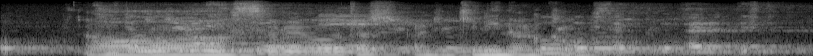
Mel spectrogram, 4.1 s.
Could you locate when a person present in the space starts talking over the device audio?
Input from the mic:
0.4 s

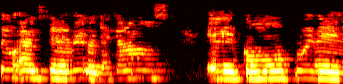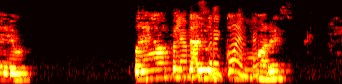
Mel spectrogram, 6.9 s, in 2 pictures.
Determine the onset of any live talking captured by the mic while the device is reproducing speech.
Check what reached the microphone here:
5.2 s

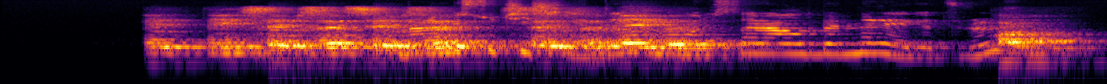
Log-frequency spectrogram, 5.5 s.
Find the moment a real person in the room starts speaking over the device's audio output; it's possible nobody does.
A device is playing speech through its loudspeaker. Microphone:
2.0 s

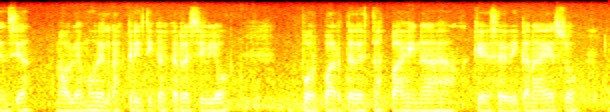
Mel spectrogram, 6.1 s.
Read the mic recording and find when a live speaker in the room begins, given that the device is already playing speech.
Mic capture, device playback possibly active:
none

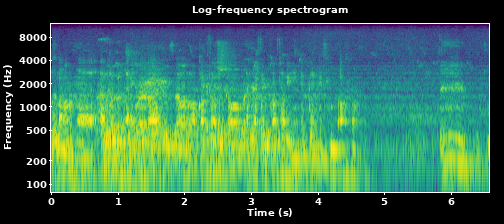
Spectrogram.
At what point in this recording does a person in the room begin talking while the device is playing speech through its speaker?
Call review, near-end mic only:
0.7 s

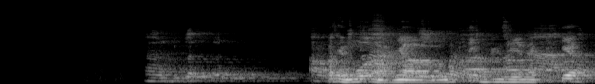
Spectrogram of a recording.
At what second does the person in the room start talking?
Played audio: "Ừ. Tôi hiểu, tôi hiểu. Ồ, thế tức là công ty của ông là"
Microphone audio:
3.2 s

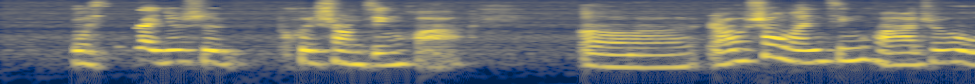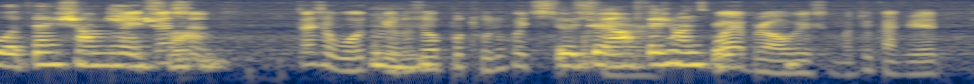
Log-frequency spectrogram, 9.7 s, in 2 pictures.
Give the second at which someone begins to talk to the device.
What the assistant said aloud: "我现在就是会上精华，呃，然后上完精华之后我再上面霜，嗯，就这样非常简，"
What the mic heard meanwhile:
5.4 s

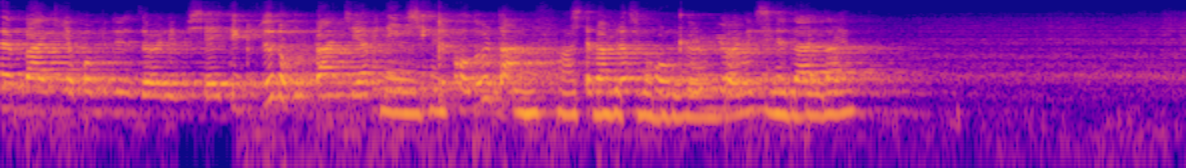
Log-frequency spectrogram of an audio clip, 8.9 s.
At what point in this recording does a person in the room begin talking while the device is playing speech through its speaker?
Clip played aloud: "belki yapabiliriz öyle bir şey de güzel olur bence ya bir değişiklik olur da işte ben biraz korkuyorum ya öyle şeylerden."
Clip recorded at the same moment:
2.8 s

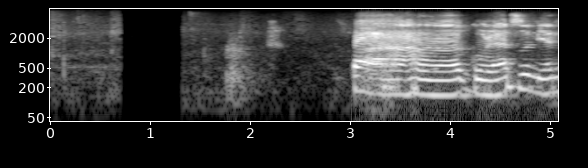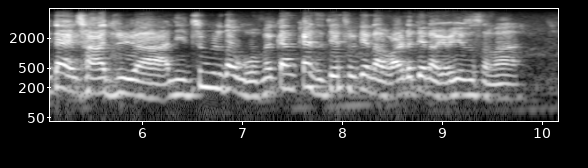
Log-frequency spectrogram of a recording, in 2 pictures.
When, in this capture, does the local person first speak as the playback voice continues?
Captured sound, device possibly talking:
none

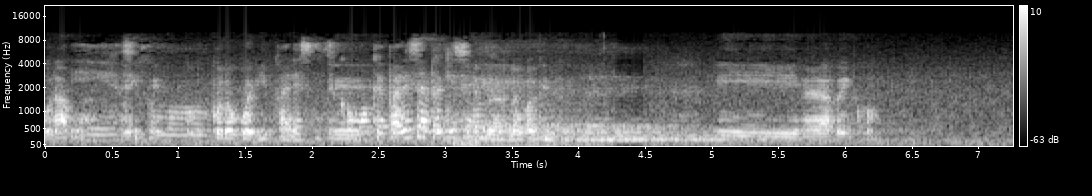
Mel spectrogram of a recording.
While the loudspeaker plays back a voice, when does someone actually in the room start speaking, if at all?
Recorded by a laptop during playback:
2.4 s

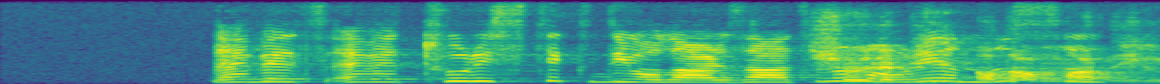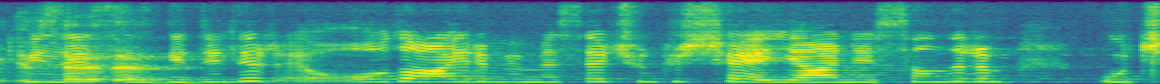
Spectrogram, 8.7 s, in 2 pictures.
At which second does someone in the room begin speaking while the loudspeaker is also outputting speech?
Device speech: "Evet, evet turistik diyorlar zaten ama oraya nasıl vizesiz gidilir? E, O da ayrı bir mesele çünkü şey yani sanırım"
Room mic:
3.0 s

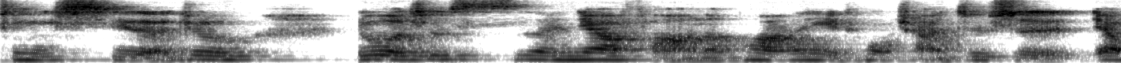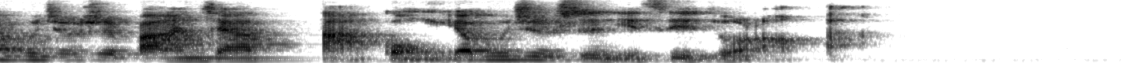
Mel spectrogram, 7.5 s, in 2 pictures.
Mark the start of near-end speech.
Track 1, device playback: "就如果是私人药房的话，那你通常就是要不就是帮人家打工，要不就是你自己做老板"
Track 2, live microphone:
none

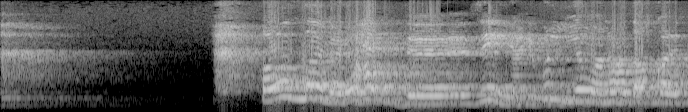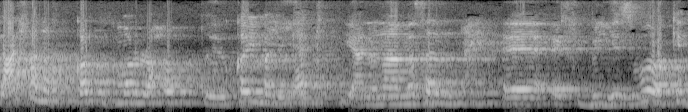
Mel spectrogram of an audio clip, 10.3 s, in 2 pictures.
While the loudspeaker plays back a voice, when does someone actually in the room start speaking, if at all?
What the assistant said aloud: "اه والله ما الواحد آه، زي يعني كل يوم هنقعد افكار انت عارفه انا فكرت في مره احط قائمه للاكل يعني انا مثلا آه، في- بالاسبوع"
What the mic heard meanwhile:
none

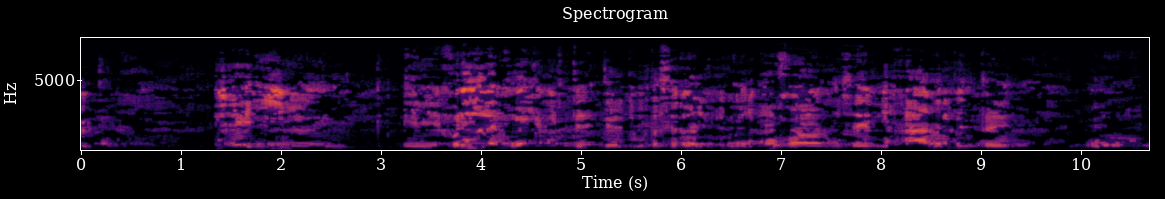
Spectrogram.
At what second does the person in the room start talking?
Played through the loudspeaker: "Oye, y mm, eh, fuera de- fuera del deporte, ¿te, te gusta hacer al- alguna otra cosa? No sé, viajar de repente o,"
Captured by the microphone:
none

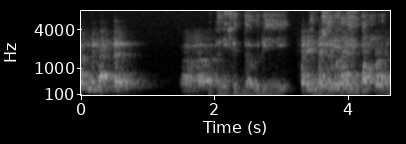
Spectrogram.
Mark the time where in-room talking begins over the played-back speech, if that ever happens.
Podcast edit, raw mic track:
1.9 s

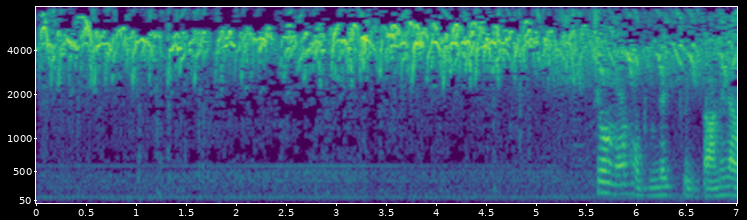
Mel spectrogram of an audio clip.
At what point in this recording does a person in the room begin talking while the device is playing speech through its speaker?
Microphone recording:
5.6 s

